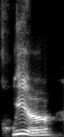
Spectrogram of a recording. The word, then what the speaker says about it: queer: you on the quiz queer does it rhyme with snow or hear or though or no yes queer rhymes with here so queer is b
